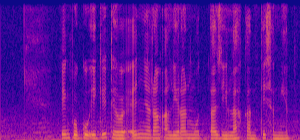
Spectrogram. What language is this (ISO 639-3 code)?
jav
